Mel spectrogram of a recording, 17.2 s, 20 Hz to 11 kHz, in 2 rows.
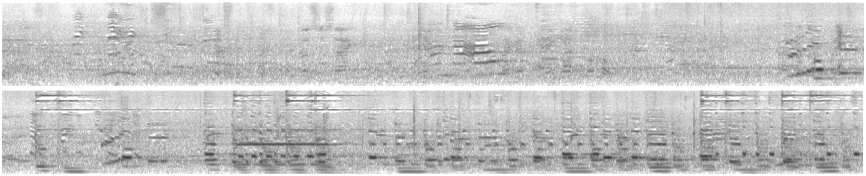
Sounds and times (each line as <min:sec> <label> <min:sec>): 0:07.8 Street organ playing a popular tune 0:17.2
